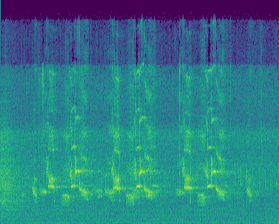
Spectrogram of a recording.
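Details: Lively song of a wild crested myna: quick, rhythmic bursts of sharp whistles and chirps, repeated about once a second, loud over faint background hiss.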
